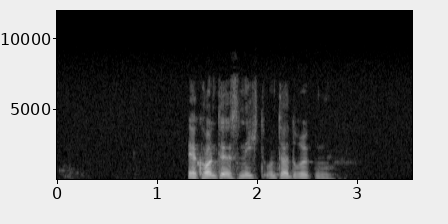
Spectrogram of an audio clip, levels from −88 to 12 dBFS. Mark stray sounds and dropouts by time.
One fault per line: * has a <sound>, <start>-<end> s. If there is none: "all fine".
all fine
